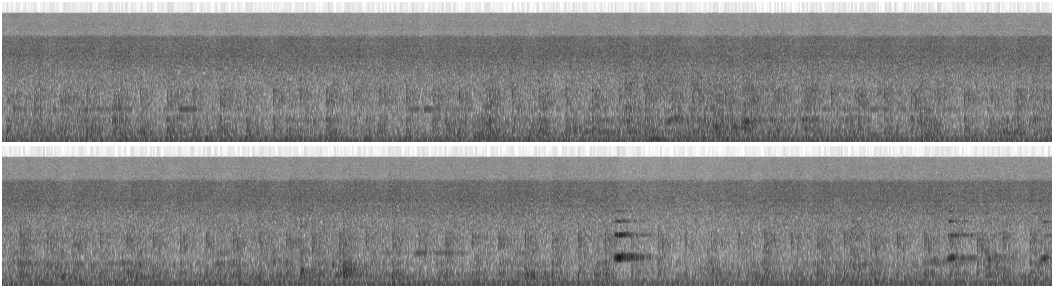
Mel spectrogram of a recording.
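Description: Goat milking machine running: a steady hiss from the vacuum system, with a fast, regular ticking from the pulsators. A single sharp knock about three-quarters of the way through.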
